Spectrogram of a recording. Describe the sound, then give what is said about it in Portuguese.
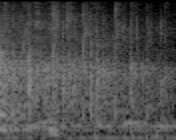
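An audience at a church worship service applauds the Lord, a dense, steady patter of many hands clapping at once that keeps going throughout, with a low sustained hum underneath. “Aplauda o Senhor, aplauda o Senhor e adore.”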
